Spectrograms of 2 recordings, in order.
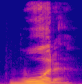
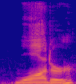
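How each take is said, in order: First: It is said in a Manhattan accent. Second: It is said in a standard American accent.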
